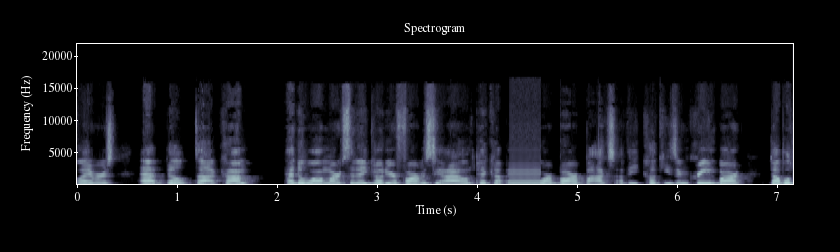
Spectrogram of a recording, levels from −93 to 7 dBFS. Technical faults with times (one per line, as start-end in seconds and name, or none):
4.33-4.63 system hang loop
